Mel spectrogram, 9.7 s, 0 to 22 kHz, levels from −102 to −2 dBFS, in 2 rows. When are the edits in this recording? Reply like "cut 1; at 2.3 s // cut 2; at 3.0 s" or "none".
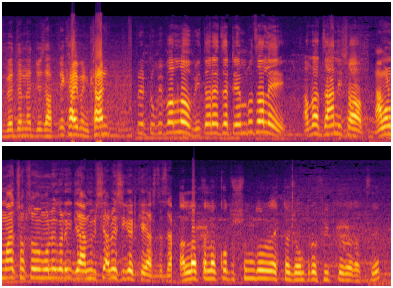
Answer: cut 1; at 1.5 s // cut 2; at 4.6 s // cut 3; at 6.9 s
